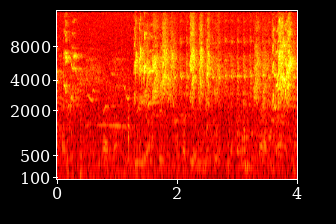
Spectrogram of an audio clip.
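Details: Female lovebird of the fighter type, delivering sustained locked-in chatter: dense, harsh, buzzy high-pitched bursts from about the second mark onward, swelling again near the end, over a faint low background and some voices.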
